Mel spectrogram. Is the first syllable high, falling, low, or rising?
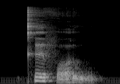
high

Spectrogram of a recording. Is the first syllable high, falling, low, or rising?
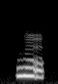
falling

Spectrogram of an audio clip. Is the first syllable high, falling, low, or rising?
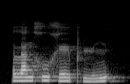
high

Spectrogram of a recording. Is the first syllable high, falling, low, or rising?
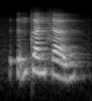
rising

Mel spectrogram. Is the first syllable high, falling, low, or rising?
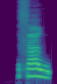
falling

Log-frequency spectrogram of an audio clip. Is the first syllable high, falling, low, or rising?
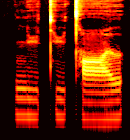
low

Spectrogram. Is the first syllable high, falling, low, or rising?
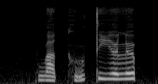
low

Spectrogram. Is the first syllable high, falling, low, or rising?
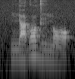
low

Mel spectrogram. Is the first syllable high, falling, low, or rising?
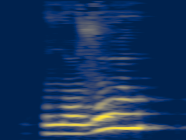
low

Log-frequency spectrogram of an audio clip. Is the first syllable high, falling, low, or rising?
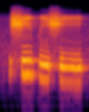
high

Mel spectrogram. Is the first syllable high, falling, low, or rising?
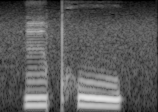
high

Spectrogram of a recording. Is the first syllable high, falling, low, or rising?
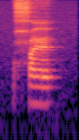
high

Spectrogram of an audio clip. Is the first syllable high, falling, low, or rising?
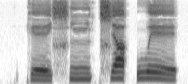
low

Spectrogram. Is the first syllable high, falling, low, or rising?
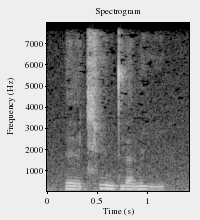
low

